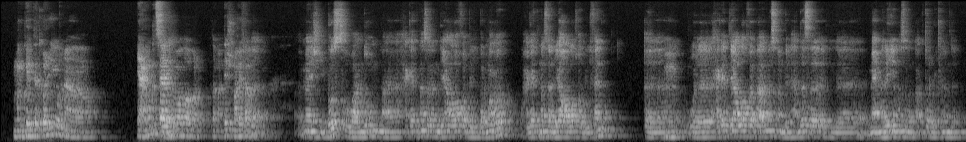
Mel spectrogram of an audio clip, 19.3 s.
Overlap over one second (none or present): none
